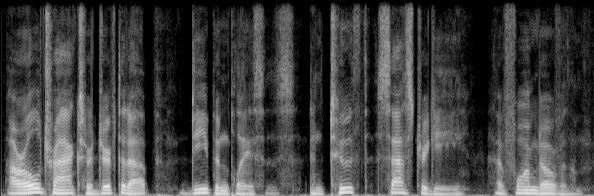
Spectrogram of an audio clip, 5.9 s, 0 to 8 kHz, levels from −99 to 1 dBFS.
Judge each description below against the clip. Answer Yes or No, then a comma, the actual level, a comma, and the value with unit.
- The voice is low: Yes, low, 120 Hz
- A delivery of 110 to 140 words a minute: No, average, 160 wpm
